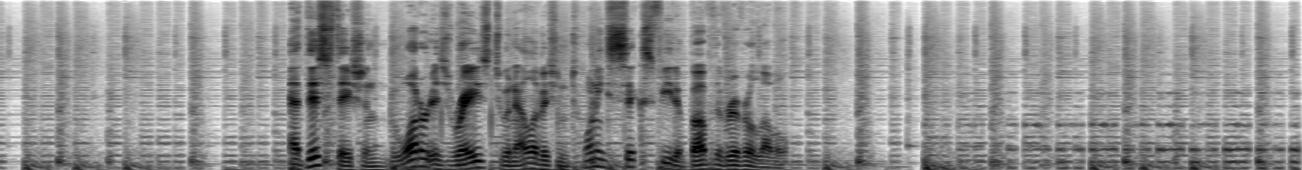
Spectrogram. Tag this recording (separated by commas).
Speech, Music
